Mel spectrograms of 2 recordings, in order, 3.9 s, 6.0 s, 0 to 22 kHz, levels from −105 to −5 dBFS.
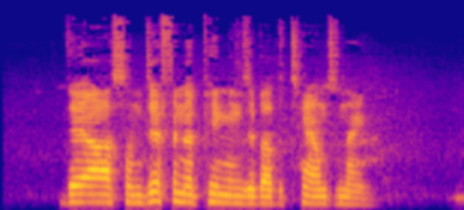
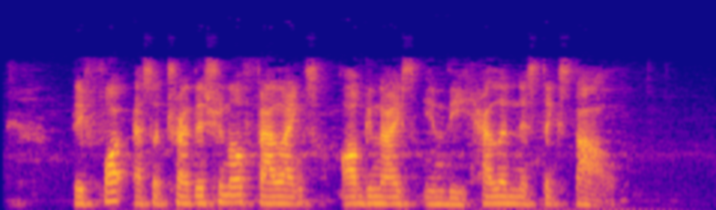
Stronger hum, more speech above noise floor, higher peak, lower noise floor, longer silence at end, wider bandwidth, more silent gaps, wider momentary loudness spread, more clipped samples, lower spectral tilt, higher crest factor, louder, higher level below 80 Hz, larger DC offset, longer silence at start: neither; about the same, 43 dB vs 46 dB; about the same, -2 dBFS vs -4 dBFS; second, -61 dBFS vs -70 dBFS; second, 0.05 s vs 0.85 s; first, 16.5 kHz vs 7.4 kHz; neither; about the same, 13 LU vs 12 LU; neither; about the same, -4.5 dB/octave vs -4.5 dB/octave; about the same, 18 dB vs 22 dB; first, -18 LUFS vs -23 LUFS; about the same, -66 dBFS vs -64 dBFS; neither; first, 0.55 s vs 0.15 s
